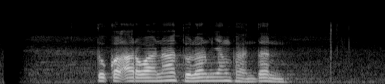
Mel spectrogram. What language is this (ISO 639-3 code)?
jav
